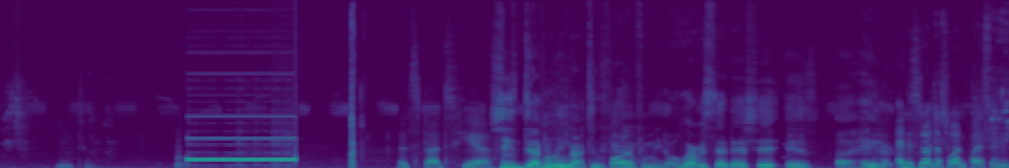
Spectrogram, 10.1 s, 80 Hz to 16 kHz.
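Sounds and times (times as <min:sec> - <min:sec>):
electronic test-tone beep: 0:01.8 - 0:03.0.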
